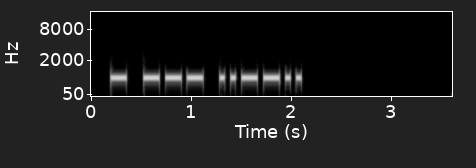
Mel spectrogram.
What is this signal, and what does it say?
Morse code, heard as a keyed tone, about 22 wpm, 700 Hz. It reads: TO?
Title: Sentences from Top 200 Words and Abbreviations 22wpm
